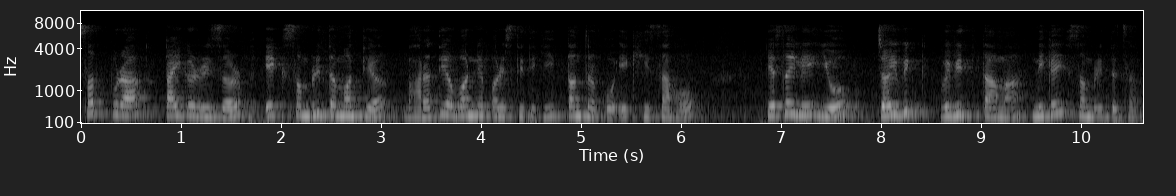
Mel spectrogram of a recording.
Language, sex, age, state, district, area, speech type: Nepali, female, 30-45, West Bengal, Darjeeling, rural, read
